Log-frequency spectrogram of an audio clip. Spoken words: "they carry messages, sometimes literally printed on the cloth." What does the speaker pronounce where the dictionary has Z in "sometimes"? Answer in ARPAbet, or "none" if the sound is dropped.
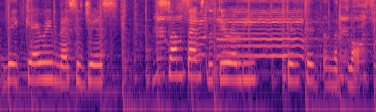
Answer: S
